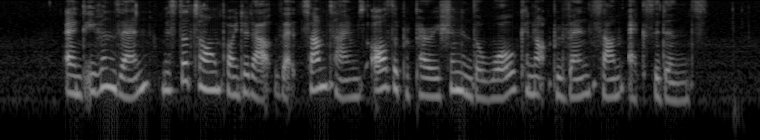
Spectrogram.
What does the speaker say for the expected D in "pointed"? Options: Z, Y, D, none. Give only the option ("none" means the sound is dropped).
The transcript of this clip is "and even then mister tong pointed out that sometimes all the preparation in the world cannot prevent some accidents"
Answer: D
